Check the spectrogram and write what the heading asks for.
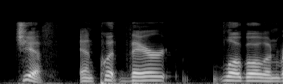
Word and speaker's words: GIF: A multicolored GIF flashing the same phrase. So it's pronounced GIF, even though it's spelled GIF.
